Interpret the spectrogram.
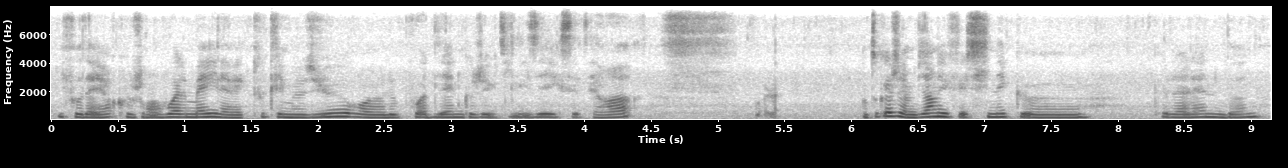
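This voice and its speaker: A woman's voice: medium pitch, steady tone, brisk, creaky, mellow, husky, dull audio. A young woman hosting a knitting video podcast, chatting casually and rambling with many fillers and self-corrections. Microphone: camera, showing items to viewers.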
